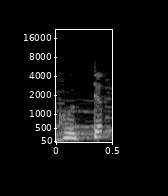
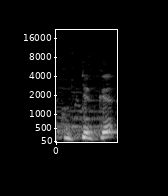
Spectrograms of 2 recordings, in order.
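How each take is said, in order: First: The word ends with a clipped k sound. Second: The word ends with a voiced g and vowel. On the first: The speaker calls it right. "gudeg berubah menjadi uh, bunyi ek di bagian belakang" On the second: The speaker calls it wrong. "bukan gudege"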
